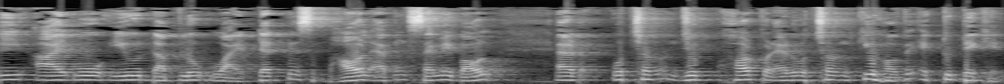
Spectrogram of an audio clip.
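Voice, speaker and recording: A man with a mellow, relaxed voice pitched slightly high teaches English pronunciation in a video lecture. He addresses viewers as friends and drills each example word by repeating it and spelling it letter by letter. The sound is roomy with clear echo.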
